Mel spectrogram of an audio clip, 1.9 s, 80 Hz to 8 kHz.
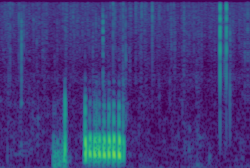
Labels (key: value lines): label: biophony, damselfish
recorder: SoundTrap 600 or HydroMoth

label: biophony, growl
recorder: SoundTrap 600 or HydroMoth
